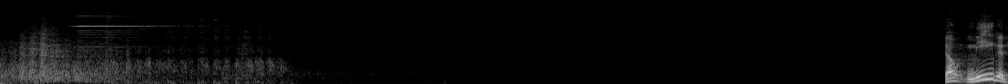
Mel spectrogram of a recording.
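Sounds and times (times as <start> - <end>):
wheels squealing on rail: 0.3 - 1.8.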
